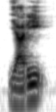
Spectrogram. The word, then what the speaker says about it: yari: of you are interested in Japanese these are pronounced Yari Katana and Samurai if you want to know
